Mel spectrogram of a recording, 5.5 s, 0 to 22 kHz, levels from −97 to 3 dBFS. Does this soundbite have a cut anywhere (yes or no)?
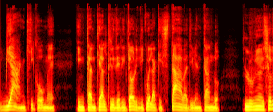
no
